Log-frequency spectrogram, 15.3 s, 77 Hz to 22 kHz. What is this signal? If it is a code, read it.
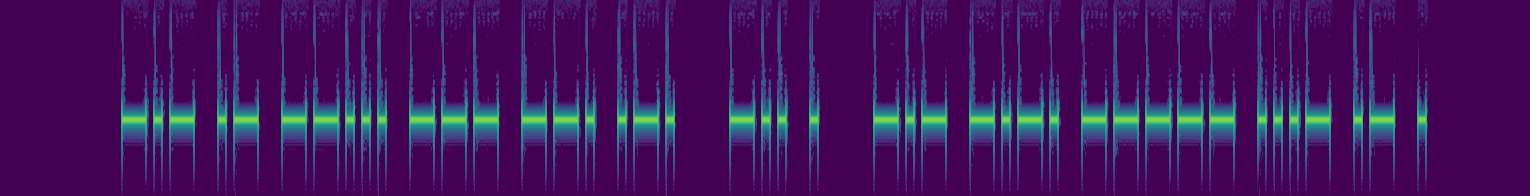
Morse code, heard as a keyed tone, about 15 wpm, 700 Hz. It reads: KA7OGR DE KC0VAE
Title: USA Callsign DE Callsign - 6 Characters - 15wpm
